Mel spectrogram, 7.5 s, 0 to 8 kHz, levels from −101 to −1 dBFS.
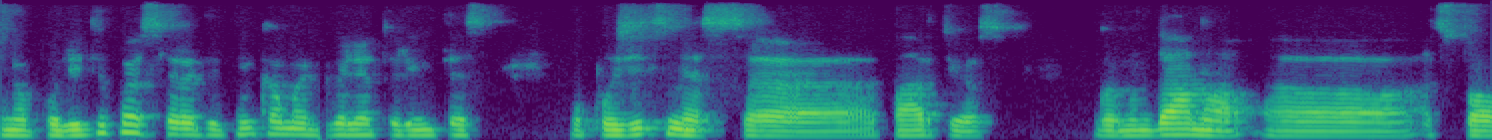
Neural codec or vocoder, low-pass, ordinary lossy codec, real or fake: none; 7.2 kHz; Opus, 64 kbps; real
